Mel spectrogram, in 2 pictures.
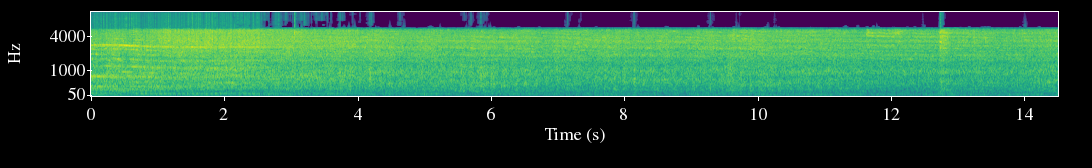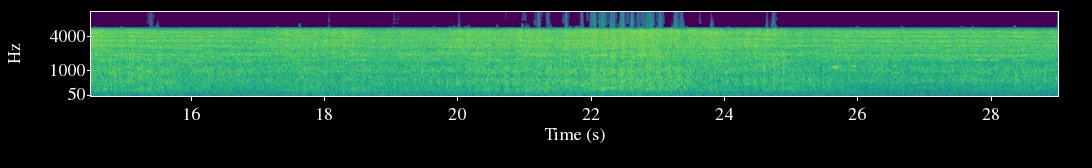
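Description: Freight train passing close by: the diesel locomotives go by first with a tone that falls in pitch over the first couple of seconds, then a steady rumble and rattle of freight cars rolling over the rails.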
